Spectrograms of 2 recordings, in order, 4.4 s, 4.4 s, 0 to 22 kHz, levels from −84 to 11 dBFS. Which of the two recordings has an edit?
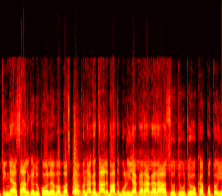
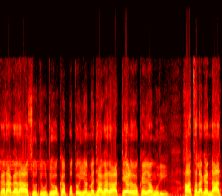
first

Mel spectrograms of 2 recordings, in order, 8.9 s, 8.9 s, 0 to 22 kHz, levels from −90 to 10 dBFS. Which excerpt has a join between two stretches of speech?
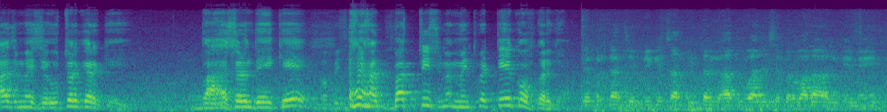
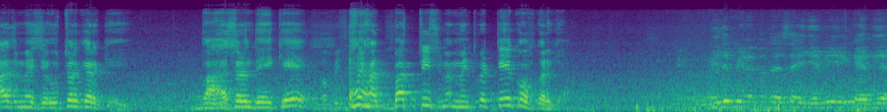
first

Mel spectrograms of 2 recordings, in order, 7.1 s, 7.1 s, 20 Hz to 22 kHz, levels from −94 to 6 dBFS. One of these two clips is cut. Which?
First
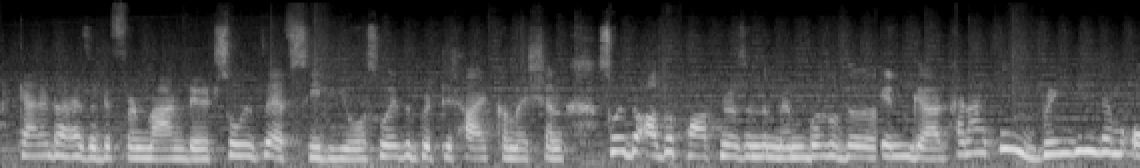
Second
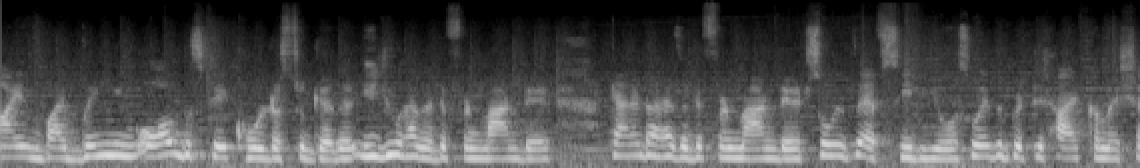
first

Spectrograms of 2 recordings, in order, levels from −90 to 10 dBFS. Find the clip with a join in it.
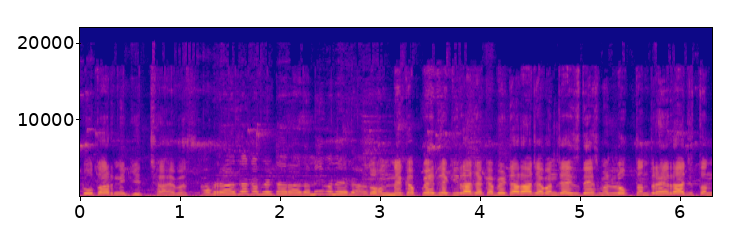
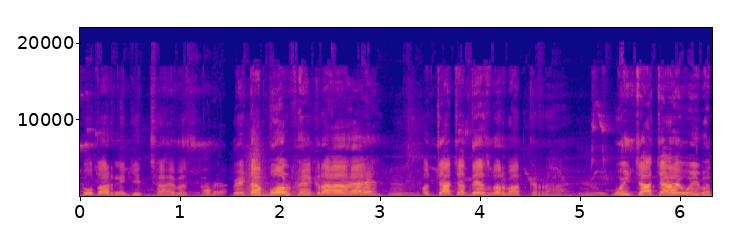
second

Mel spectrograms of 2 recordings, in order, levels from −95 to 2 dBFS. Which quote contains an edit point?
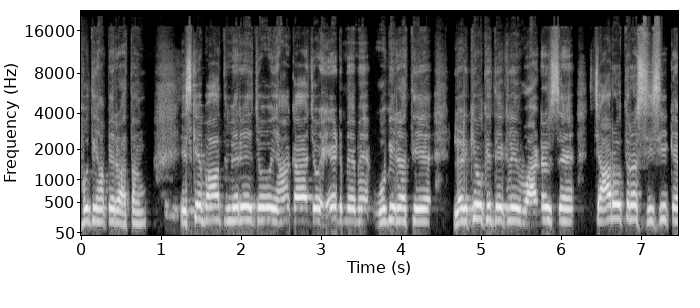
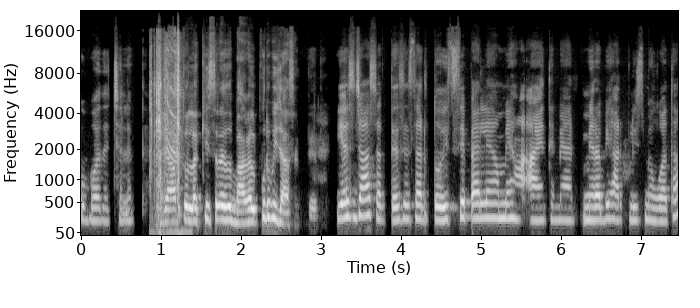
second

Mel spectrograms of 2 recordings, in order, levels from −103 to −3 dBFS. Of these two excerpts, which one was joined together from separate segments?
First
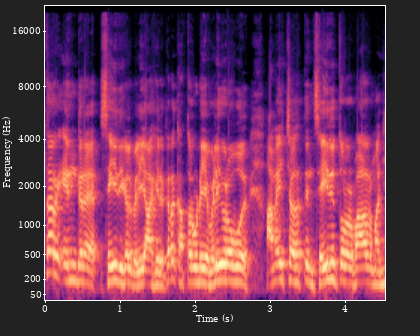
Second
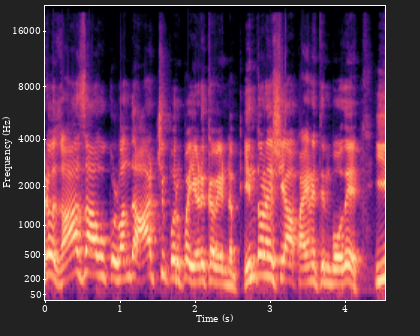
second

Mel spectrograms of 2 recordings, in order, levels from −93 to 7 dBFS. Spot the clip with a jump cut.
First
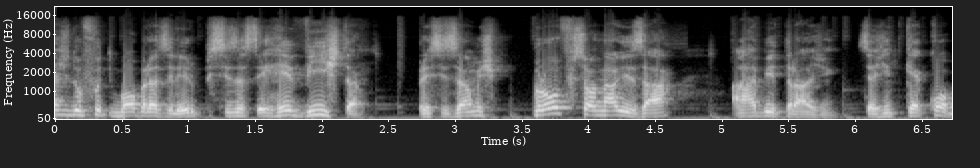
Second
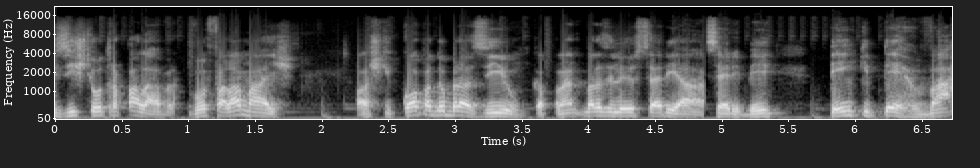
second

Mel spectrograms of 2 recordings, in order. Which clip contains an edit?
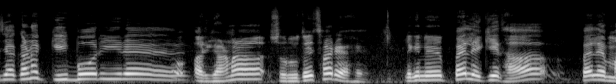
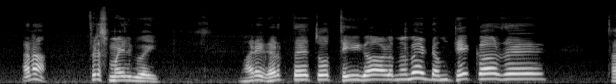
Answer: first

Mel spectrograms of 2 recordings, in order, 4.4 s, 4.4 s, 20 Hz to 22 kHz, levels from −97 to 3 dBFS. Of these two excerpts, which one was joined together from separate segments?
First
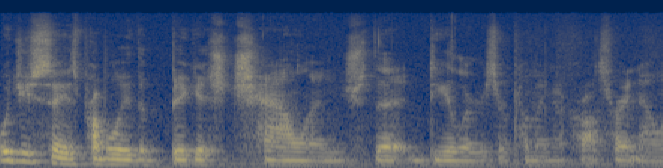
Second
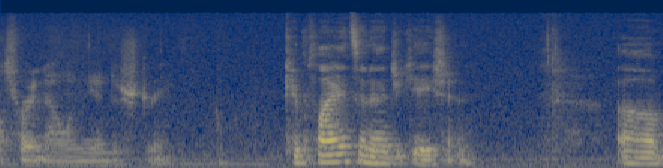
second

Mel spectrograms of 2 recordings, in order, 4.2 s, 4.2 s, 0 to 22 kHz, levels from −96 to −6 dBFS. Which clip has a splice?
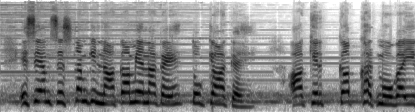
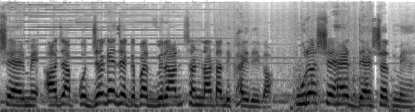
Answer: second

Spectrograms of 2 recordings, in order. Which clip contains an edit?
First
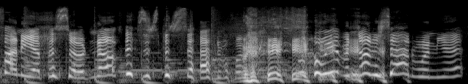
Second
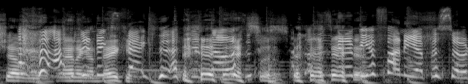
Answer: second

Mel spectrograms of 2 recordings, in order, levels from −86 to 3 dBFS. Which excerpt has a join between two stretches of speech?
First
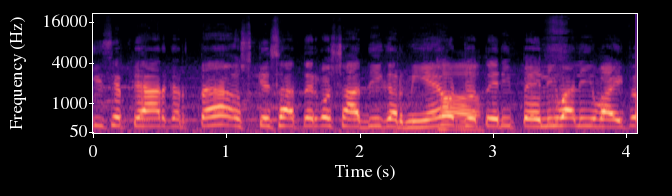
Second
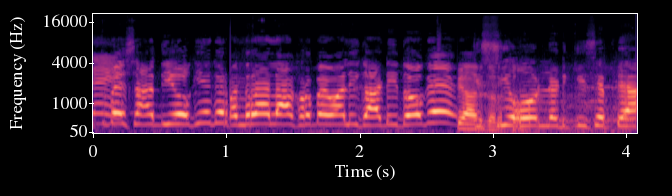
second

